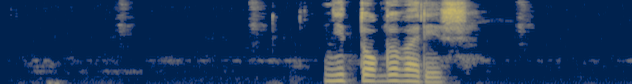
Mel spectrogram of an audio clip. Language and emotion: Russian, neutral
